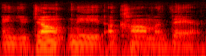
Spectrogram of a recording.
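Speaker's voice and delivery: normal talking voice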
